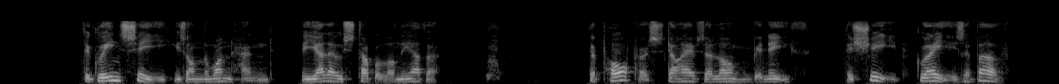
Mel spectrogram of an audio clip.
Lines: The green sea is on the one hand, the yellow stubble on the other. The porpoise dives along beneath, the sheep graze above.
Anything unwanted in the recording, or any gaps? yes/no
yes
